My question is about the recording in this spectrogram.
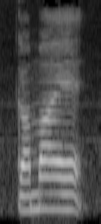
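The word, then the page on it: gamae: native Japanese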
